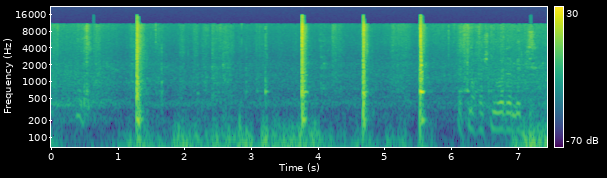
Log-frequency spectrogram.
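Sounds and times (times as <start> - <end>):
honeybees humming around an open hard-polystyrene hive: 0.0 - 7.4
sharp knocks: 1.3 - 1.5, 3.7 - 4.0, 4.6 - 4.9, 5.5 - 5.8
speech: 6.3 - 7.4.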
